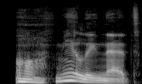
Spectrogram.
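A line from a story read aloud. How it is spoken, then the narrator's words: Moved sob. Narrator (Russian): растроганно всхлипнул Валера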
